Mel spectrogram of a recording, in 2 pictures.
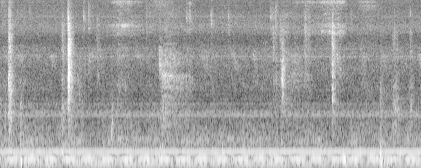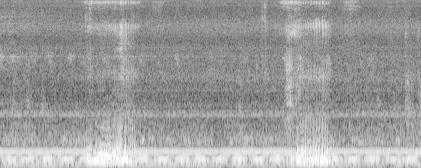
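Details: A sleeping French Bulldog snores with two rough, low, drawn-out breaths about four seconds apart, set against a steady, rhythmic low pulsing background hum indoors.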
